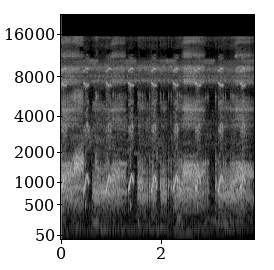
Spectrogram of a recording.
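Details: Lure call of a white-breasted waterhen for trapping beside residential houses, caught birds later released; short rising hooked notes about every half second, partly buried under a constant rushing hiss.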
